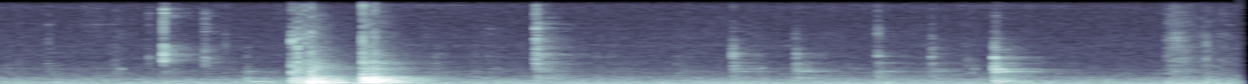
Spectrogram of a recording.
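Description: Metal clicks and clinks of a wrench and the kingpin bolt and nut being handled, with a louder double clatter about one and a half seconds in and a few lighter clicks after.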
